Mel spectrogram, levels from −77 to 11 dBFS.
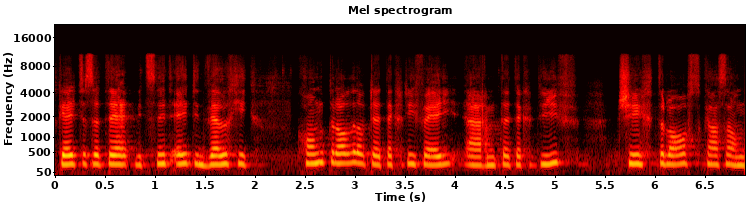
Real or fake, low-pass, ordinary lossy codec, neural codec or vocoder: fake; 10.8 kHz; none; codec, 16 kHz in and 24 kHz out, 0.6 kbps, FocalCodec, streaming, 2048 codes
